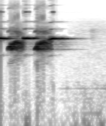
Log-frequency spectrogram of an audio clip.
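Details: Sooty-headed bulbul in full singing form, a master recording for training other bulbuls, with mimicked phrases of prized birds; two loud, slurred whistled notes with a buzzy edge, then a sustained high tone fading out within a second.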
